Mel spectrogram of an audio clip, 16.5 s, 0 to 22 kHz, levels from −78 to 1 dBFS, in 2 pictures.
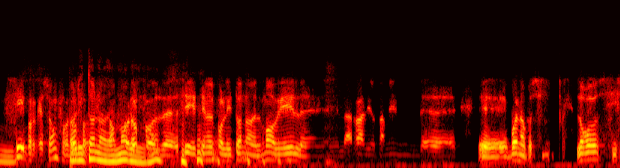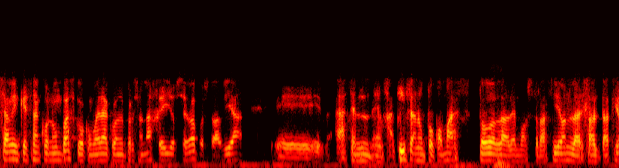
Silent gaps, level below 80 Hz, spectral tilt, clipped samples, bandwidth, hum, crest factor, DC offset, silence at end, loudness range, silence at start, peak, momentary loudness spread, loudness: none; -56 dBFS; -8.5 dB/octave; under 0.1%; 7.6 kHz; none; 18 dB; under 0.1%; 0 s; 8 LU; 0 s; -10 dBFS; 14 LU; -29 LUFS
